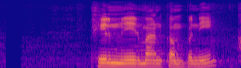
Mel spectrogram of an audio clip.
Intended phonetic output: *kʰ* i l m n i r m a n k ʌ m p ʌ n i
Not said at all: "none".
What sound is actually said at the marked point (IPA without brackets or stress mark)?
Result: pʰ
